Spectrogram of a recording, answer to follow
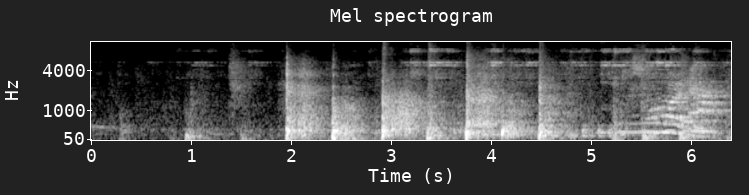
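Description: A run of sharp knocks and clicks in a rough beat, about two a second, starting about two seconds in, with a voice coming in near the end.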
